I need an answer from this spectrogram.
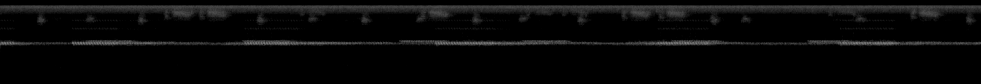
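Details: Bulgarian crickets calling from grass on a warm summer night, captured by a surround microphone; a sustained high trill rises and fades in repeated pulses about every second, with scattered higher buzzes layered over it.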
